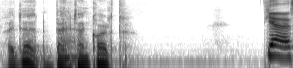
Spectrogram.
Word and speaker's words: Betancourt: your life story yes so my last name's bet and cor I don't know if you said it right I did benan yeah that sounds right it is right okay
